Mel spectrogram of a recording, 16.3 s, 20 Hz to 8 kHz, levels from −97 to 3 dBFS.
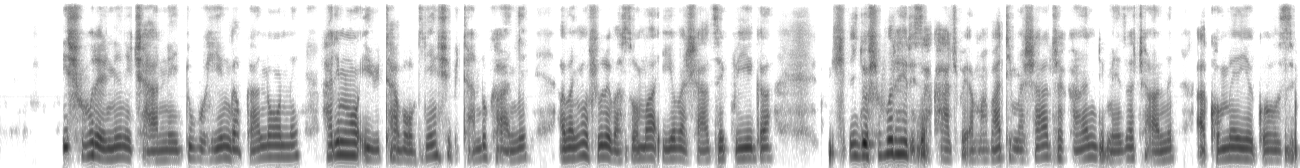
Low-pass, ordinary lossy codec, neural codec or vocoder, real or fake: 7.2 kHz; AAC, 48 kbps; codec, 16 kHz, 4 kbps, X-Codec, HuBERT features, trained on LibriSpeech; fake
